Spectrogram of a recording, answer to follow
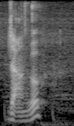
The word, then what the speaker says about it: Django: I will insert "Django" in this case. (D is silent!)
